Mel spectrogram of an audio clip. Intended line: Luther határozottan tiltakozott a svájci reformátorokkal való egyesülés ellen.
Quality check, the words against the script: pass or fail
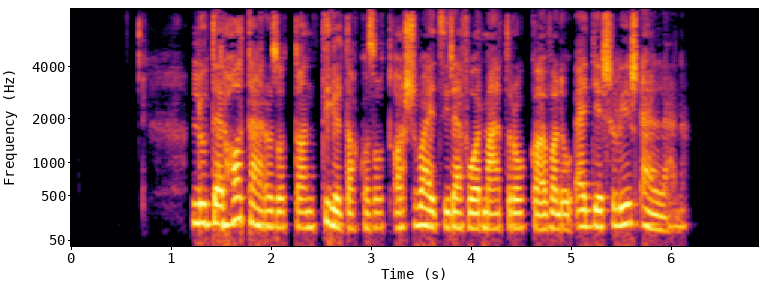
pass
